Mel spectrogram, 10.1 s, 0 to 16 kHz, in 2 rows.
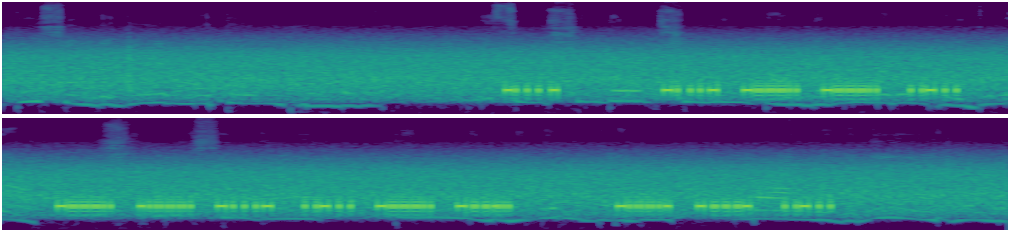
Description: Hellschreiber (Feld-Hell, 122.5 baud), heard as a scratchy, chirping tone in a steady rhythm, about 680 Hz, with radio static and speech in Manipuri. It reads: U WEET ECHTER DAT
